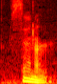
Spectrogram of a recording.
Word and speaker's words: center: 어떤 경우냐면 T가 N 다음에 오는 경우에는 보통 생략하는 경우가 많습니다. 어떤 경우냐면 뭐 가운데라고 할 때 center 네. 네, 그런 말 있죠. 이렇게 center. T 발음을 해도 되는데 T가 N 다음에 오기 때문에 그냥 center. 그렇게, center. 네, T 발음이 없다고 생각하는 거 그냥 center 이렇게 해도 됩니다. 네.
